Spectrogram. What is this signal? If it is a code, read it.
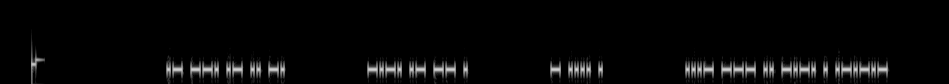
Morse code, heard as a keyed tone, about 40 wpm, 700 Hz. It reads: AGAIN CAME THE VOICE.
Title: 4x Word-Spacing - Sentences from Top 500 Words - 40wpm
